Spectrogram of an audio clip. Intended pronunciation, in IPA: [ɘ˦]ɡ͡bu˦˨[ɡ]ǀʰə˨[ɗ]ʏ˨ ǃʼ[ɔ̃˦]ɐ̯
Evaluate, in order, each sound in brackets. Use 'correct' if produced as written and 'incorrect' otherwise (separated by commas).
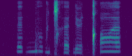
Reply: correct, correct, correct, correct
